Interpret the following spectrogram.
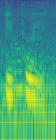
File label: "pui" come from behind, Wamesa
